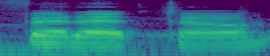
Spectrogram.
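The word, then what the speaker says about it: フェレット: is it I'm like it's it's ferretto and she's like it is and I'm like yeah it's just fair fair in Japanese it's just ferret and she's like oh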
